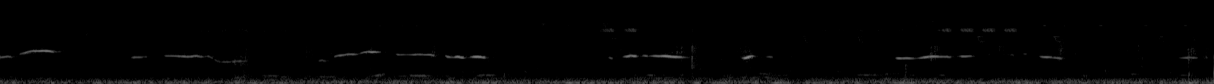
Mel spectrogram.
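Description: Birds singing in the open: a clear, wavering whistled phrase repeated again and again, with short high chirps in between, over a low background rumble.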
